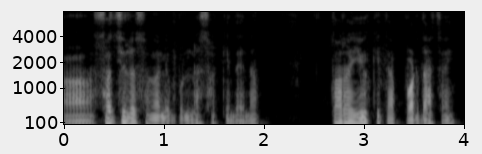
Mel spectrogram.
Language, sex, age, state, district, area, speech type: Nepali, male, 45-60, West Bengal, Kalimpong, rural, spontaneous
